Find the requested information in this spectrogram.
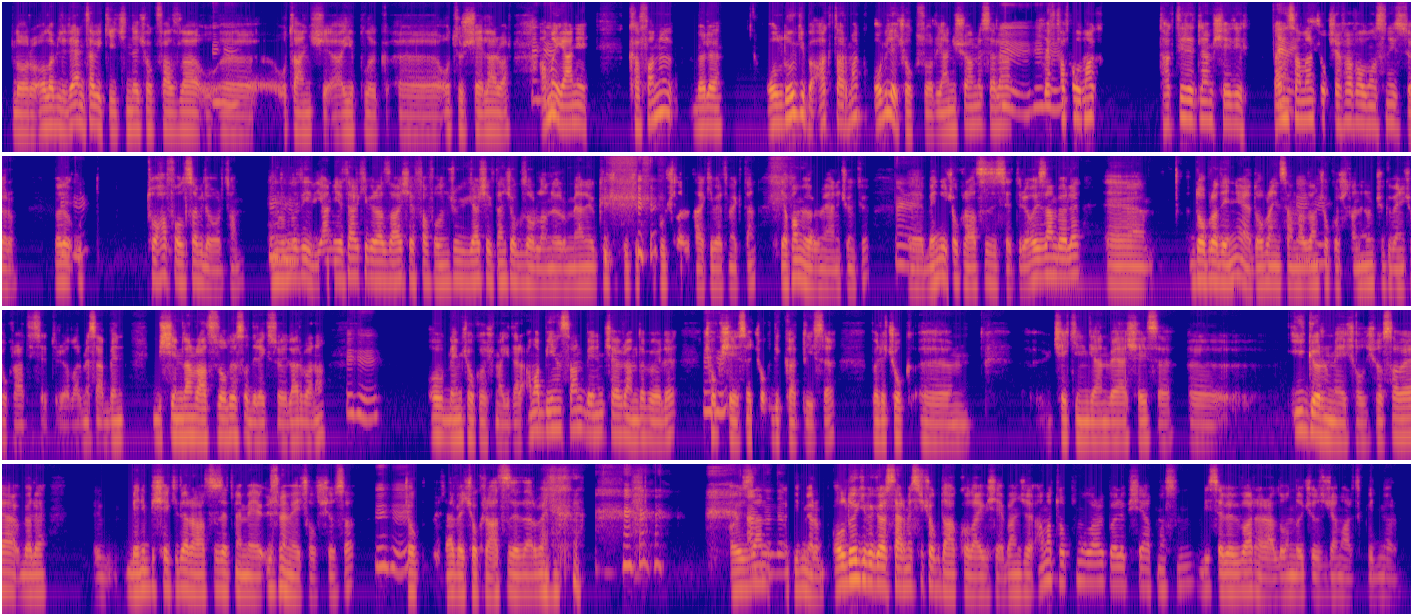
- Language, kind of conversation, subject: Turkish, unstructured, Topluluk içinde gerçek benliğimizi göstermemiz neden zor olabilir?
- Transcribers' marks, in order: static; other background noise; distorted speech; tapping; giggle; tongue click; chuckle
